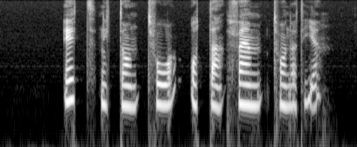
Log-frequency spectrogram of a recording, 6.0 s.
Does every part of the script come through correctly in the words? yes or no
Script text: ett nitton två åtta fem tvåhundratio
yes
